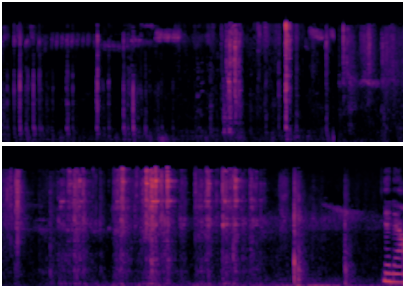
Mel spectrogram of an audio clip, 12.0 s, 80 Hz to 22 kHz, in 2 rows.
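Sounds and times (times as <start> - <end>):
small objects clicking and tapping: 0.0 - 2.4.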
